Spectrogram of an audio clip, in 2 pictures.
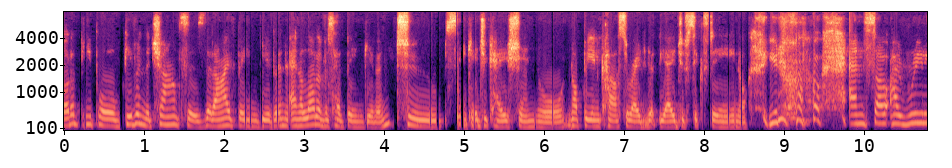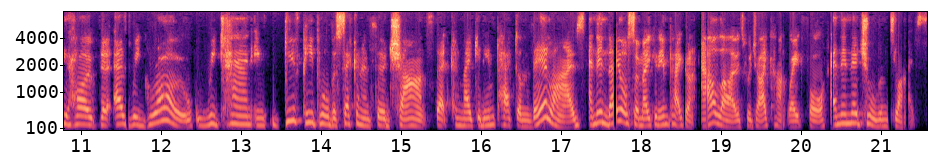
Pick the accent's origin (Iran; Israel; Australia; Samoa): Australia; now in United States; You can tell by my accent, I'm from Australia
